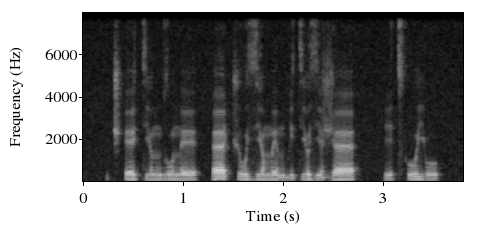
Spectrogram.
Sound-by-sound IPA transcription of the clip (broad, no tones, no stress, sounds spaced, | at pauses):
t͡ʃʼ e tʲ o n d u n e | ɛ t͡ʃ u zʲ ʌ m e m b i tʲ o zʲ a ʒ ɛ | i t͡sʼ u j u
